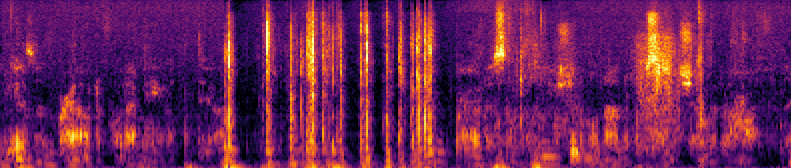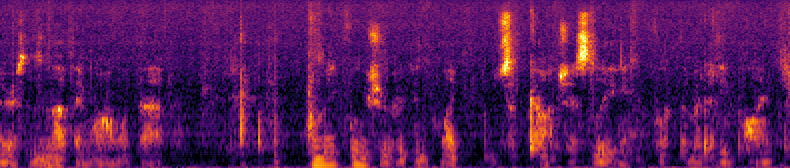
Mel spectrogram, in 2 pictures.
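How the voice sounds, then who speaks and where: Soft-spoken and whispering, the delivery runs at a fairly quick pace. Long, frequent pauses break it up against noticeable background noise. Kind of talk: ASMR card review. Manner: soft-spoken, whispered.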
